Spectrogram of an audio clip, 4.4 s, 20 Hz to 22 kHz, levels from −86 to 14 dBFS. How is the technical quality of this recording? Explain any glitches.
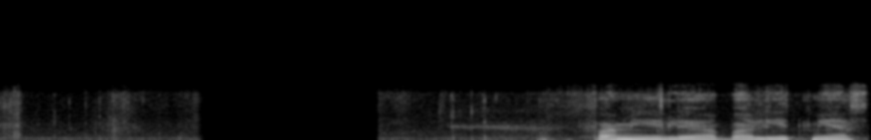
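The recording has one clear glitch, a call audio freeze from 0.99 to 1.92 s. Packets were likely held up in transit, so the jitter buffer ran dry. A brief fading continuation of the last sound gives way to about 0.87 s of silence. Then the speech resumes where it stopped, with nothing lost, but it is now running roughly 0.9 s later than before. The speech is band-limited to about 8 kHz, which fits an Opus call codec.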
